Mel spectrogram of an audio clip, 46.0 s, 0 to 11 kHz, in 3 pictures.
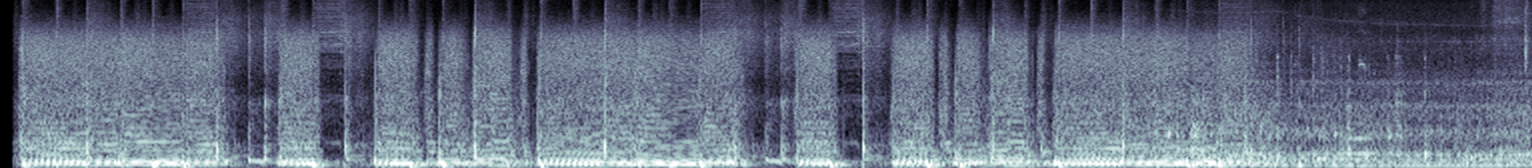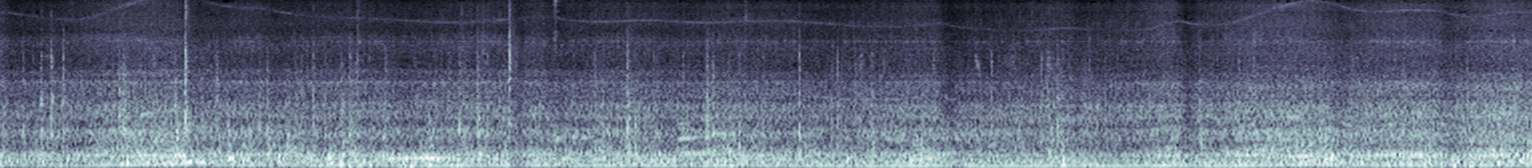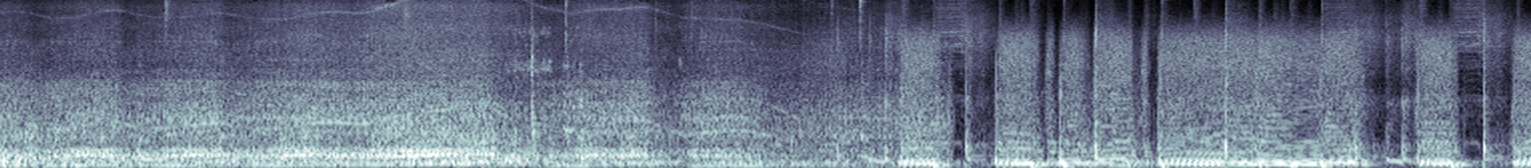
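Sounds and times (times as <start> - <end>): diesel engine drone: 0.0 - 3.2, 3.8 - 7.4, 8.0 - 45.9
high metallic squeals: 11.8 - 40.2.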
